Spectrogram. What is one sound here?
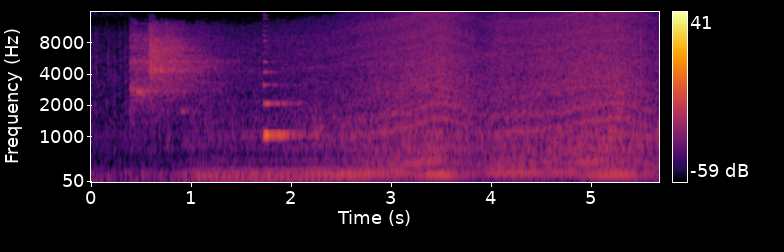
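A car engine revs up and accelerates.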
